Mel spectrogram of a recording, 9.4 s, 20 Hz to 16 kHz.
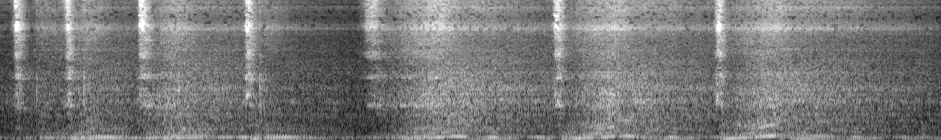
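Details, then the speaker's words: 1993 Chevy S10 Blazer, first start after engine install, EGR removed, low on coolant: revs up and settles in repeated clean blips, no knock or tapping, fires up quick. Normal revving. "Oh, she's running great. I was able to power brake it in the garage, and it lit the tire up immediately. Fires up real quick."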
